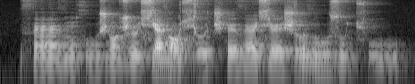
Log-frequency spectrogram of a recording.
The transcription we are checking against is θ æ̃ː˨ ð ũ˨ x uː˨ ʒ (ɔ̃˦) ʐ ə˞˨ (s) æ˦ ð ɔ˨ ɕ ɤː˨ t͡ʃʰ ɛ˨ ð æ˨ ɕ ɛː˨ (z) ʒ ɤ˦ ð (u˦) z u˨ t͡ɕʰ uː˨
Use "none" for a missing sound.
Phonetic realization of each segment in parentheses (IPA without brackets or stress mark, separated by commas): ɔ̃˨, ɕ, none, uː˦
